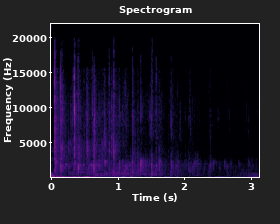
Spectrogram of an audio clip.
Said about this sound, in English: please have a massive round of applause for Sylvester McCoy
